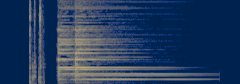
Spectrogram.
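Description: Sound effect of a mouse double-click followed by a bright notification-bell ding that rings and fades over about a second and a half.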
